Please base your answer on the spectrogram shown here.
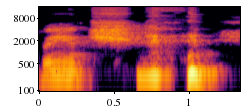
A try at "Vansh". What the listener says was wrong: It's not a ch, like it's V-A-N-S-H, not V-A-N-C-H. That's like ch. C-H is ch. If it's S-H, it's just Van. If you want to talk about somebody shh, you say S-H. So it's Van shh.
